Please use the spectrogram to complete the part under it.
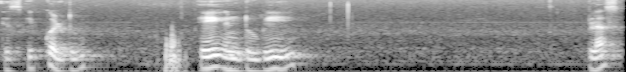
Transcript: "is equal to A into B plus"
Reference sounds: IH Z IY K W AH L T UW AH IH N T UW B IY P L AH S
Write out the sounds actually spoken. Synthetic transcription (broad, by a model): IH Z IY K W AH L T UW AH IH N T UW B IY P L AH S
